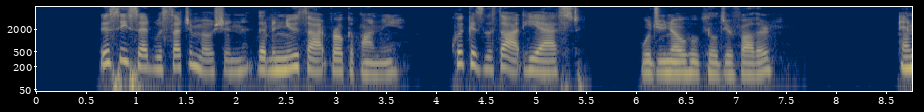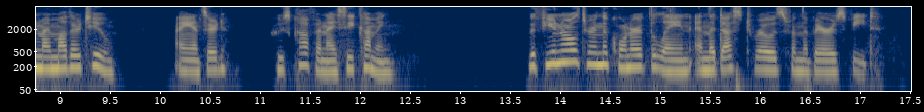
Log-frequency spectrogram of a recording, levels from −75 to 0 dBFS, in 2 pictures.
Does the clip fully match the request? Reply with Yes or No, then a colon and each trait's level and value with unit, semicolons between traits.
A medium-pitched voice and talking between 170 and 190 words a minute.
Yes: medium, 165 Hz; average, 180 wpm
